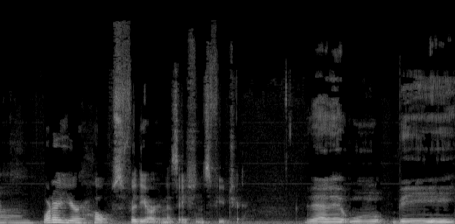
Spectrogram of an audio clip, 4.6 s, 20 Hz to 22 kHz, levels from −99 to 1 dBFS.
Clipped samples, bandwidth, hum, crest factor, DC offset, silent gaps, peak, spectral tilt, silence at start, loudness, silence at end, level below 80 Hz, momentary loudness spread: under 0.1%; 19.5 kHz; none; 18 dB; under 0.1%; none; -18 dBFS; -6 dB/octave; 0 s; -37 LUFS; 0 s; -60 dBFS; 14 LU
